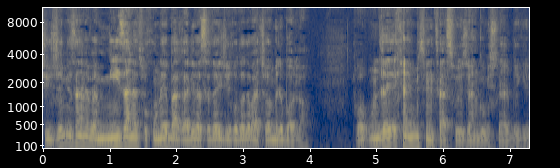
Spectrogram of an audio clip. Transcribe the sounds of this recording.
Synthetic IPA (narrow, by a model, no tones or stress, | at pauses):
ʃiɾd͡ʒemizæne̞væmizæne̞t̪ʰuxuneje̞bæɣæliːvæse̞d̪ɒːjejiɣod̪ɒːd̪e̞bæt̪t͡ʃːehɒːmiːɾebɒːlɒ̰ː | χobund͡ʒɒːjecʲʰæmimit̪ʰunint̪ʰæsviːɾed͡ʒæŋɡobiʃt̪æɾbe̞ɡiːɾi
